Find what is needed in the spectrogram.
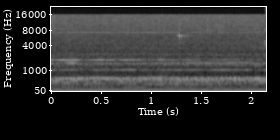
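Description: Background music: a quiet, steady ambient drone of low held tones with a few thin higher tones, unchanging throughout.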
